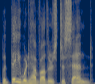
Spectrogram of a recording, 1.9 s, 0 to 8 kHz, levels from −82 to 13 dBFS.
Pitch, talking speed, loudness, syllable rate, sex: 170 Hz, 220 wpm, -17 LUFS, 4.4 syllables/s, male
